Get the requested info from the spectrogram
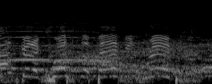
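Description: Audio from a pro wrestling match: raised voices with about three dull thuds, roughly half a second apart, typical of bodies hitting the ring canvas.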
